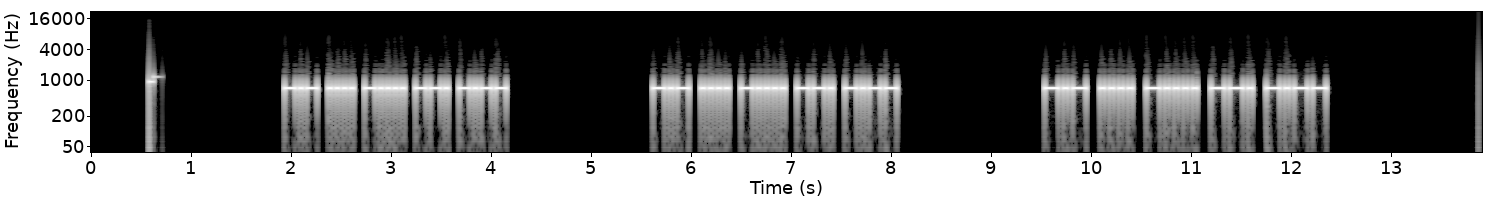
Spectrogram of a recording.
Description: Morse code, heard as a keyed tone, about 29 wpm, 700 Hz. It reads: KH6GY KH6GY KH6GY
